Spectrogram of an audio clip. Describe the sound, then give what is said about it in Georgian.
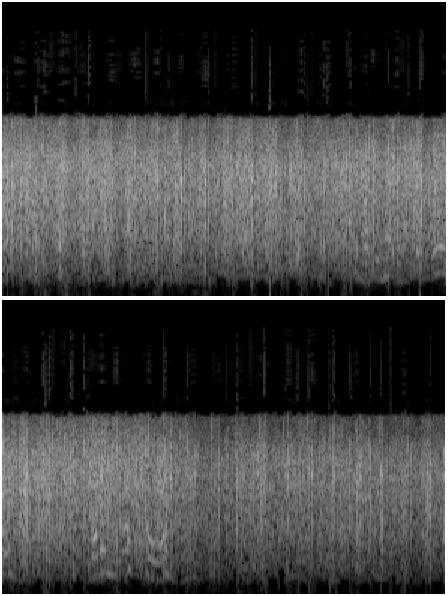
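An audience applauds at the end of a film premiere screening, a dense, unbroken roar of clapping that stays loud for the whole stretch, in a rough, low-quality recording. “აპლოდისმენტები შეხვდა პუბლიკა.”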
